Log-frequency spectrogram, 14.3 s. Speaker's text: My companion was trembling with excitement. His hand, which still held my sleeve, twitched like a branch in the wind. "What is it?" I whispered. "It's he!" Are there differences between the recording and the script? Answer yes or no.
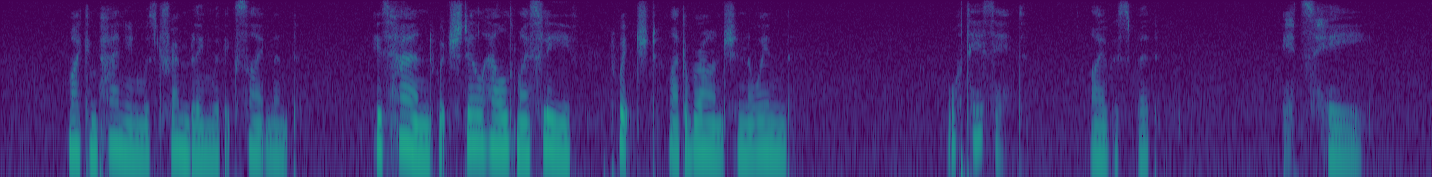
no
